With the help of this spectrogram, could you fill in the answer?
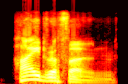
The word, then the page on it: hydrophone: British English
